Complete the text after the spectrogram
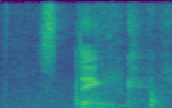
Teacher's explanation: This T is a regular T without aspiration.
